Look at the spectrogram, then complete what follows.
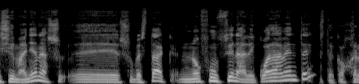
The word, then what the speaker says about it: Substack: Muy bien, pero tienes subtrack. Nunca lo pronuncio bien. ¿Cómo es? Substac. Substac, sí.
